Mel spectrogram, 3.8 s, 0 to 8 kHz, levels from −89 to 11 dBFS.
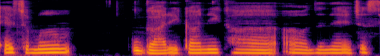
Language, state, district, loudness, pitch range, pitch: Idu Mishmi, Arunachal Pradesh, Lower Dibang Valley, -15 LUFS, 160-185 Hz, 175 Hz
